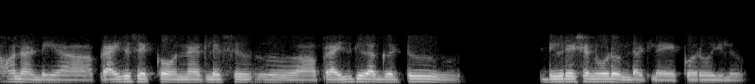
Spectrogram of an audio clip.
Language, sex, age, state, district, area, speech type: Telugu, male, 18-30, Telangana, Hanamkonda, urban, conversation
